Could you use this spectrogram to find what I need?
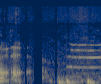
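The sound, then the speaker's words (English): A cat meows a couple of times, fairly loud, with a drawn-out tonal cry near the end while people talk in the background. “Your cat disagrees.”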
